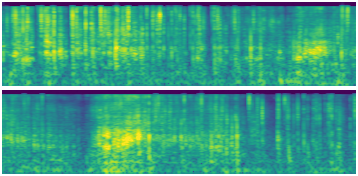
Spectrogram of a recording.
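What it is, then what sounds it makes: Book page edges scratched. Long nails scratch the page edges and covers of an angled stack of red hardcover books. The result is a fast, irregular run of crisp, papery scratches and ticks with a bright, hissy edge, swelling into longer rasping strokes around the middle before returning to quick, light scratching.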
